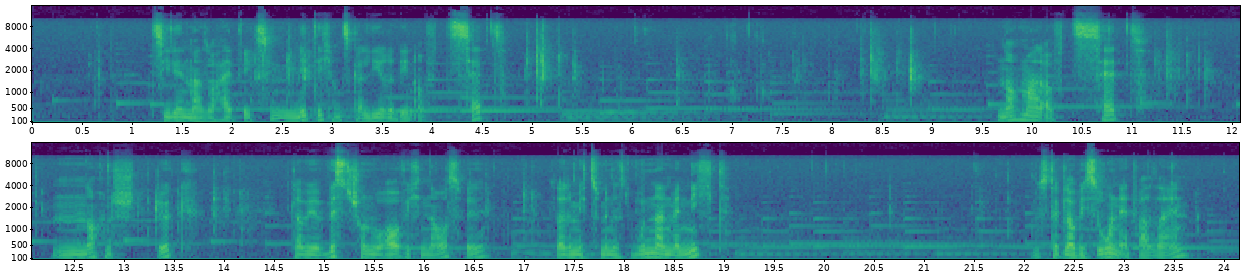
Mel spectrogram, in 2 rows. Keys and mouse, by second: 1.6-3.5 drag, 2.5 s, 4.9-8.0 drag, 5.2 s, 8.8 s, 11.0-13.0 drag, 13.0 middle click, 13.1 click, 13.5-16.5 middle drag, 16.5-17.9 drag, 17.2 z, 17.9 middle click, 18.1 click, 18.3-22.1 middle drag, 22.9 KP_Decimal.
